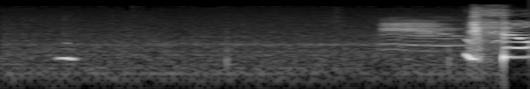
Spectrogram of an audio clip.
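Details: Domestic cat letting out a loud, quavering meow near the end that breaks into a harsh, strained wail, after a quiet stretch with a faint thin tone and a brief chirp.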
